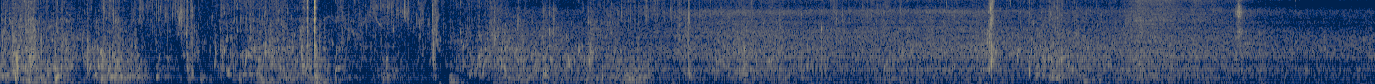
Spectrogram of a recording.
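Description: Surf washing on a beach with wind noise, and a few sharp clicks.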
